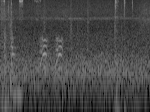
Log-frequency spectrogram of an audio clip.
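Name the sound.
dog in the video game RimWorld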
